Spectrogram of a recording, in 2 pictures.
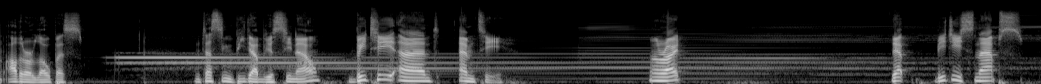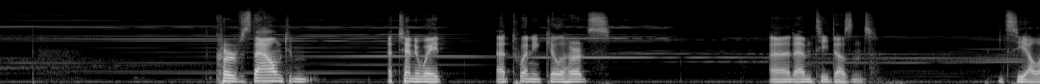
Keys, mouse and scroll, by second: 0.9 click, 2.9 click, 4.2 click, 5.7-6.8 drag, 7.5 click, 8.3 click, 9.8 click, 11.8 click, 14.7-18.1 drag, 18.7 click, 20.6 click.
